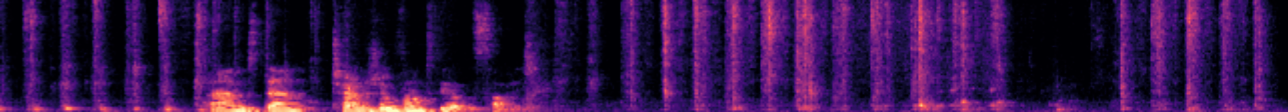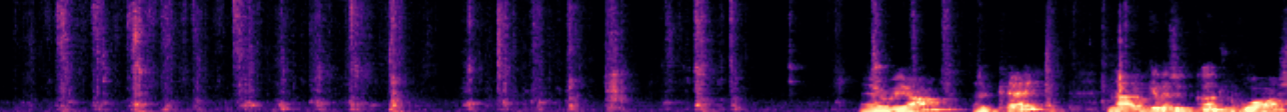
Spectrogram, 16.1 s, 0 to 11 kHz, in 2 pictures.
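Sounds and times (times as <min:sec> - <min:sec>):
knife scraping fish scales: 0:00.0 - 0:15.2.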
